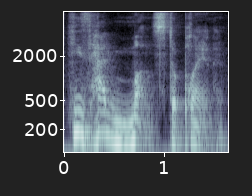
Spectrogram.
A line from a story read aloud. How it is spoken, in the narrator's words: Dan exclaimed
